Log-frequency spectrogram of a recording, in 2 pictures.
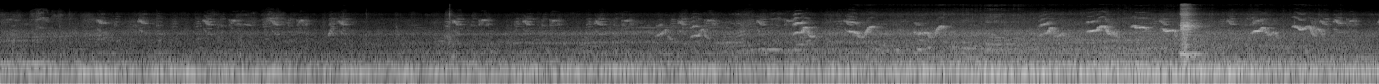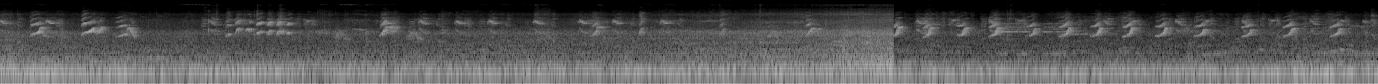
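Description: Small birds chirping: many short, high peeps in bursts, thickest around the middle, then a quick regular run of them near the end. A steady low hum runs underneath, and there is one sharp click about halfway through.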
